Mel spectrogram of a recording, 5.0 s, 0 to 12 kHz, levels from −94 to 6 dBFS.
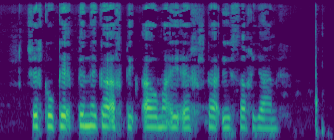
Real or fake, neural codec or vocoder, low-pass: real; none; 10.8 kHz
